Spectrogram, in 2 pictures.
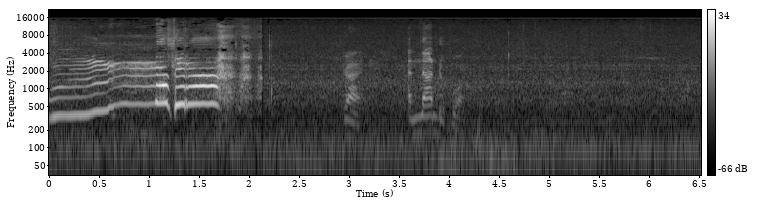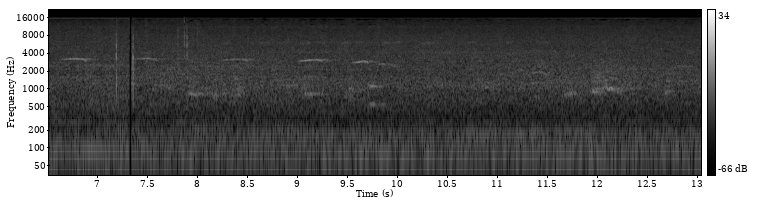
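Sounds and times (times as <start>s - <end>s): bird chirping: 5.0s - 13.0s.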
